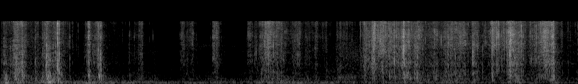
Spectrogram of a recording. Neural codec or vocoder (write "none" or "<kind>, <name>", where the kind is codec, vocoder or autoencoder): none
